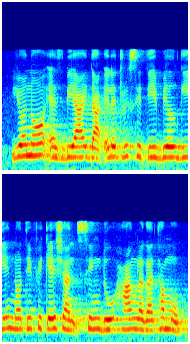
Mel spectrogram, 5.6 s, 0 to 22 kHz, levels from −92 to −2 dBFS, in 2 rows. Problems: constant background noise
